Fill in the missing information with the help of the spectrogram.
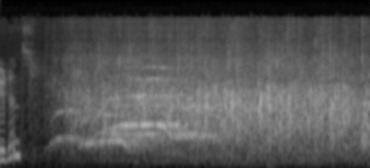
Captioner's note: applause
